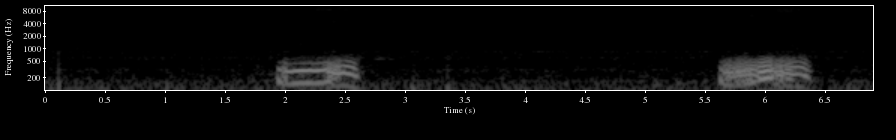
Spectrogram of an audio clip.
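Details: A cat snoring: two rough, rasping, low snores about four seconds apart, each lasting under a second, over a quiet steady background hum.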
